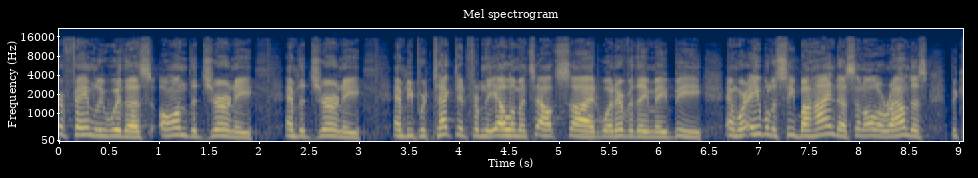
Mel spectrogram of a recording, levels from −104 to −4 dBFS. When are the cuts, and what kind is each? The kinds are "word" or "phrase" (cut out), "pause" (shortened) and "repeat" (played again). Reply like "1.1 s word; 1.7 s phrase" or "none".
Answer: 2.4 s repeat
